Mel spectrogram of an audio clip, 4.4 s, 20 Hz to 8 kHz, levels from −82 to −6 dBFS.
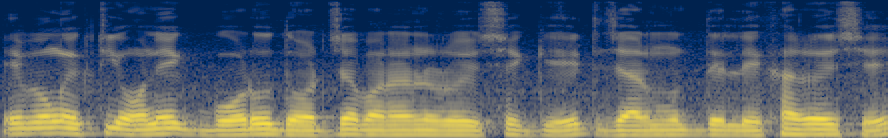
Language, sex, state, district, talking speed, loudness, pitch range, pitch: Bengali, male, West Bengal, Jhargram, 160 wpm, -14 LUFS, 100-110 Hz, 100 Hz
